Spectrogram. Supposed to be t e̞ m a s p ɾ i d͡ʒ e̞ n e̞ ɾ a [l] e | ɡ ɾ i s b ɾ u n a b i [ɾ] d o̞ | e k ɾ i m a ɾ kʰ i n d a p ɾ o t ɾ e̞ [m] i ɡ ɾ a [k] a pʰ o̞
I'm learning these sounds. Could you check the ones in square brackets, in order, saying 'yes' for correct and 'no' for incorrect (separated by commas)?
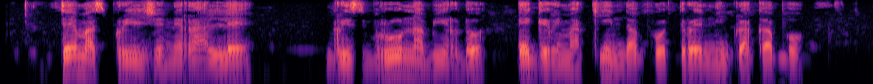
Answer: yes, yes, no, yes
